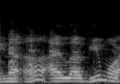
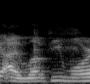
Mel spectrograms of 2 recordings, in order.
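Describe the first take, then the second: First: "you" lightly pushed in "I love you more", teasing; playful nuh-uh, then lean on "you"; stress on YOU. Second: "I" lightly pushed in "I love you more"; stress on I. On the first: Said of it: "and you say". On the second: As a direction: lean on the word "I", the rest even. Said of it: "anytime I say". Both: Retold or imitated.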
